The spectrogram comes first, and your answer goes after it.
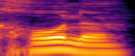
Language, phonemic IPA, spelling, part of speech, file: German, /ˈkʁoːnə/, Krone, noun, De-Krone.ogg
- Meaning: 1. crown 2. crown (the name of various currencies) 3. head (of beer or other carbonated beverages)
